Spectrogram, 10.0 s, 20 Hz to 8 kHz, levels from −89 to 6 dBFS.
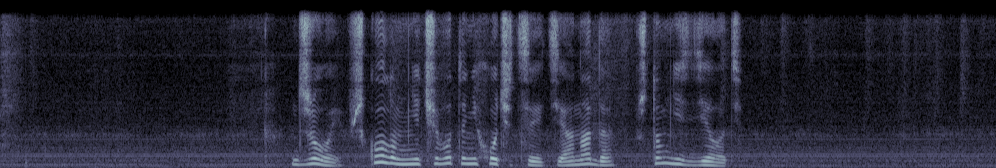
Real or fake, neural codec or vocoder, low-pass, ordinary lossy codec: real; none; 7.2 kHz; none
